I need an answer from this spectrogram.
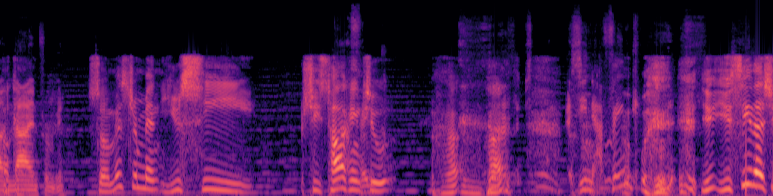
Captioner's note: German Accent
